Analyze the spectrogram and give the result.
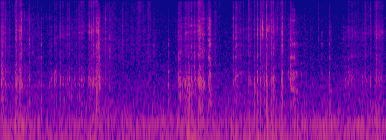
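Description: A metal utility-knife blade shaves flakes off the edge of a rectangular solid cream soap bar held in hand. The clip is quiet, with crisp, bright scraping strokes, one sharp click near the two-second mark, and a faint steady low hum underneath.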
